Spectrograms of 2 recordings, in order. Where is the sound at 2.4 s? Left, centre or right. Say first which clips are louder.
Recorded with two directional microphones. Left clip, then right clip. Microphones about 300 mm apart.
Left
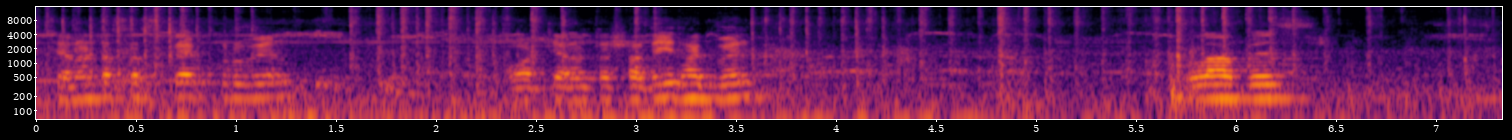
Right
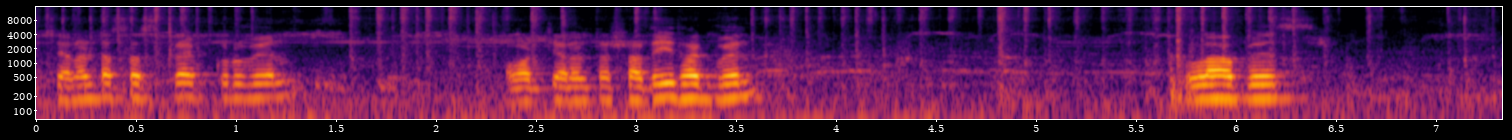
Right 6 dB; centre.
